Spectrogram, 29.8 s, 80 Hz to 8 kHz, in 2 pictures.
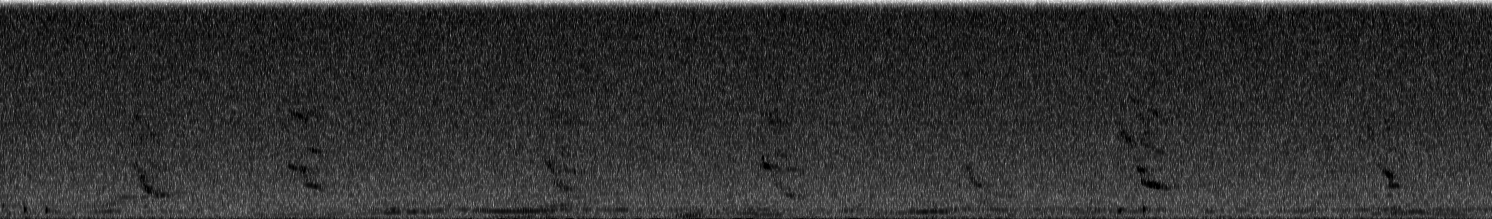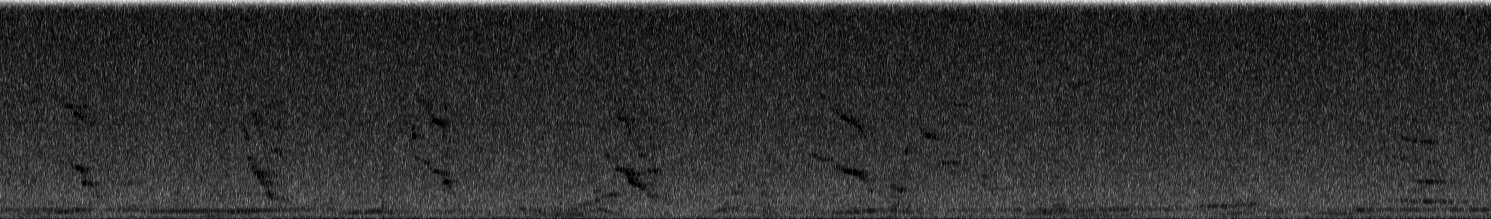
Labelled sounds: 1.4	1.7	humpback whale, 0.90 to 1.7 kHz
5.5	5.8	humpback whale, 1.1 to 1.5 kHz
9.6	9.9	humpback whale, 1.2 to 2.0 kHz
11.4	11.7	humpback whale, 1.2 to 3.0 kHz
13.8	14.0	humpback whale, 1.2 to 2.1 kHz
17.4	17.8	humpback whale, 0.80 to 2.0 kHz
21.1	21.4	humpback whale, 1.1 to 2.0 kHz
23.0	23.6	humpback whale, 1.4 to 3.8 kHz
24.3	24.5	humpback whale, 2.0 to 2.2 kHz
28.9	29.4	humpback whale, 1.4 to 3.1 kHz

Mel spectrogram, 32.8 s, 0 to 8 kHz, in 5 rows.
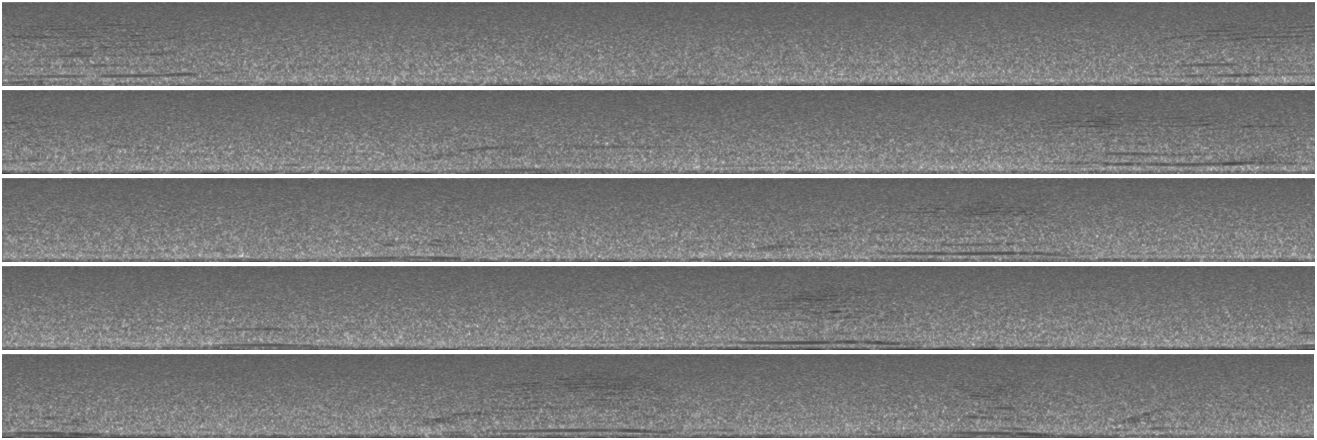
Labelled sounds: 0.0	0.3	humpback whale, 2.0 to 2.3 kHz
5.8	6.5	humpback whale, 2.0 to 2.4 kHz
8.8	9.7	humpback whale, 0.80 to 1.1 kHz
11.8	12.1	humpback whale, 2.4 to 2.6 kHz
18.0	18.3	humpback whale, 2.2 to 2.4 kHz

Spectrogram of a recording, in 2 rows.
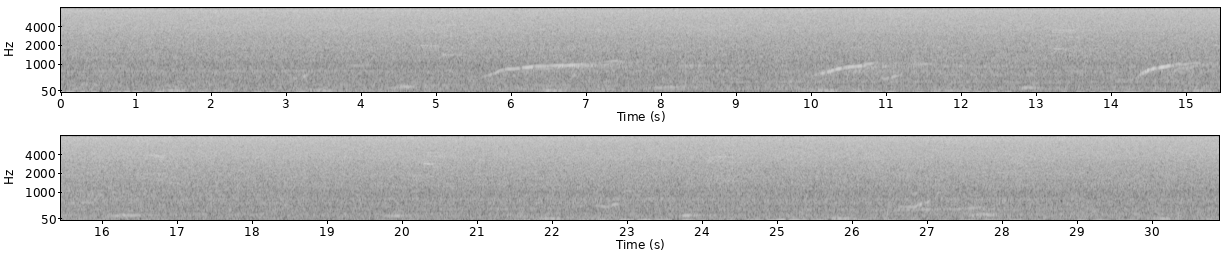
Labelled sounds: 4.8	7.6	humpback whale, 0.80 to 2.0 kHz
10.2	10.9	humpback whale, 0.80 to 1.1 kHz
14.5	15.2	humpback whale, 0.80 to 1.1 kHz
16.6	16.8	humpback whale, 3.8 to 4.0 kHz
24.1	24.4	humpback whale, 3.6 to 3.7 kHz

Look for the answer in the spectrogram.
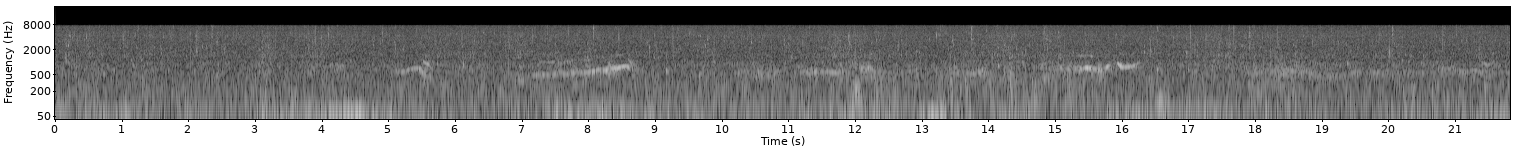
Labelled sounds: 7.3	7.8	humpback whale, 0.94 to 1.2 kHz
8.3	8.7	humpback whale, 0.78 to 1.1 kHz
15.3	16.3	humpback whale, 0.78 to 1.5 kHz

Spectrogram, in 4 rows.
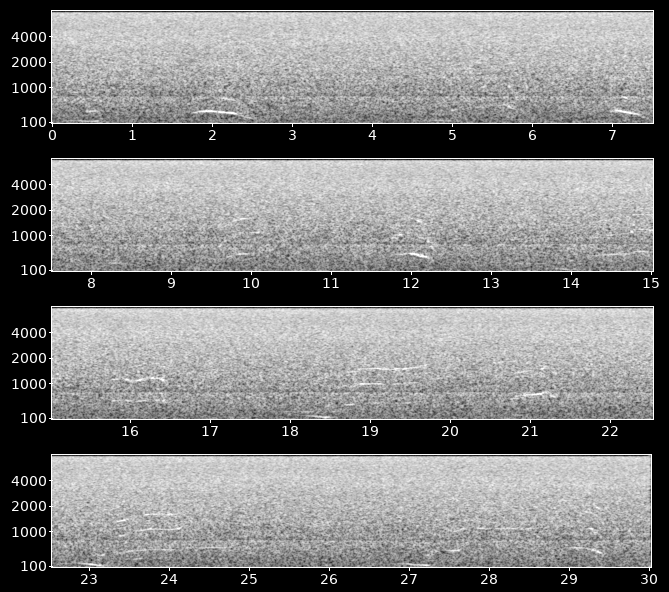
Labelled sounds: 18.9	19.8	humpback whale, 1.4 to 1.7 kHz
23.7	24.0	humpback whale, 1.6 to 1.8 kHz

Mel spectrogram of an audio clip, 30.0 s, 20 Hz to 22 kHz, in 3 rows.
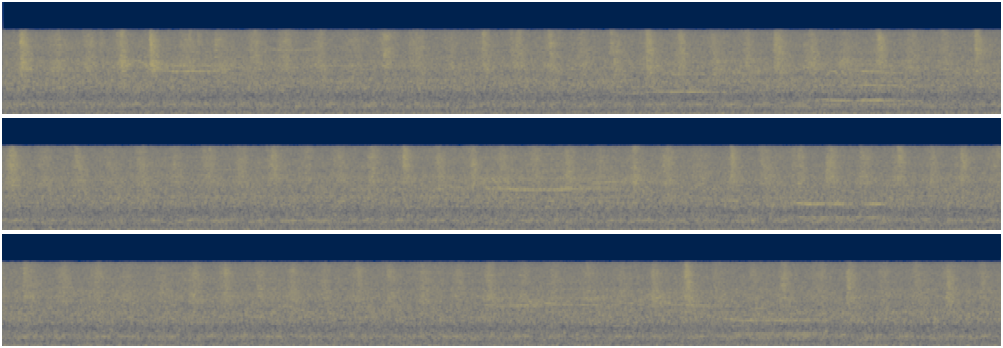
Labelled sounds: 1.6	2.1	killer whale, Bigg's (transient), 1.7 to 1.8 kHz
6.5	7.0	humpback whale, 0.82 to 0.89 kHz
8.1	8.9	humpback whale, 0.49 to 0.56 kHz
8.5	8.9	killer whale, Bigg's (transient), 1.7 to 1.8 kHz
24.9	25.3	killer whale, Bigg's (transient), 1.6 to 1.7 kHz

